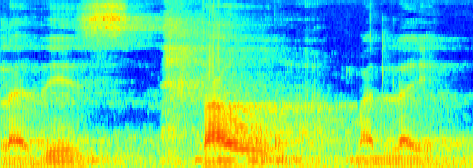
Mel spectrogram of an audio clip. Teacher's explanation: Cuma dikarenakan setelah iya-nya itu huruf mati, huruf sukun yaitu sin, maka iya-nya enggak dibaca panjang. Ladzis, nah itu ladzis, jadi diabaikan huruf iya-nya pak, langsung masuk ke sin.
